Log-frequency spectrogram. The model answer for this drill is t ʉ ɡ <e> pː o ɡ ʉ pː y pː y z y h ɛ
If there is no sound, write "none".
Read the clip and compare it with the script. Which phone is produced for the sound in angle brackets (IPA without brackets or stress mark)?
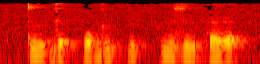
e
